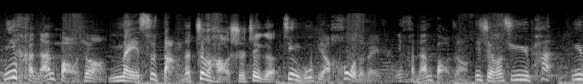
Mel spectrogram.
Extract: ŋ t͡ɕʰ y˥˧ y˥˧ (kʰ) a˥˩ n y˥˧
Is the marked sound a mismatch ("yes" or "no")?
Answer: yes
